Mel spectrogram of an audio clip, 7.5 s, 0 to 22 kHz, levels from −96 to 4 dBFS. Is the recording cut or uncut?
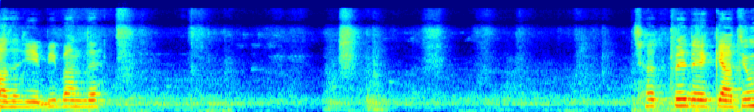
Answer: cut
